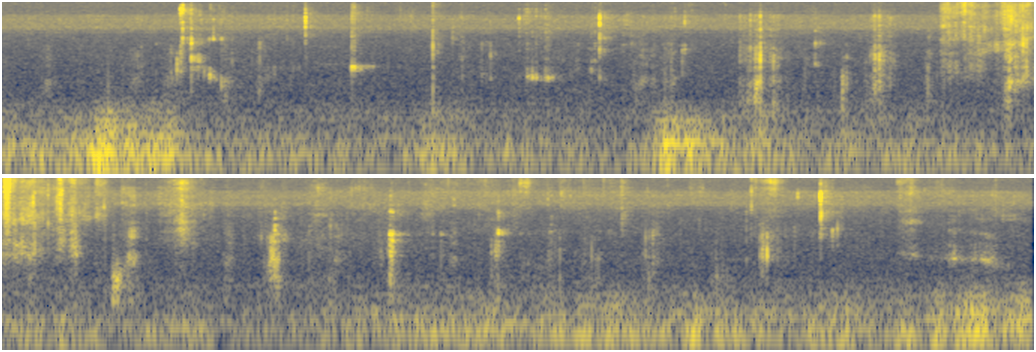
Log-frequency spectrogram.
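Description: Quiet close-up chewing and biting of food, with many small wet mouth clicks; a short run of crisp crunching comes a little past halfway.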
